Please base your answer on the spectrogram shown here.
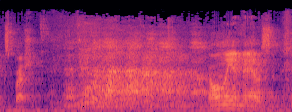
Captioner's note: laughter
